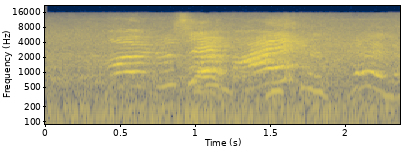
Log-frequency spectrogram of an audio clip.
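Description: A young child squealing and calling out in play, high-pitched calls that swoop up and down in pitch, starting about half a second in.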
